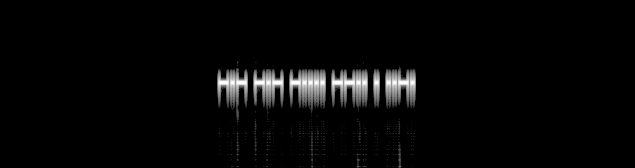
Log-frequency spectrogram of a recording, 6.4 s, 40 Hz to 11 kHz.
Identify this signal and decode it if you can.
Morse code, heard as a keyed tone, about 40 wpm, 700 Hz. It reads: KK6ZEF
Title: USA Call Signs - 6 Characters - Repeated 3x - 40wpm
